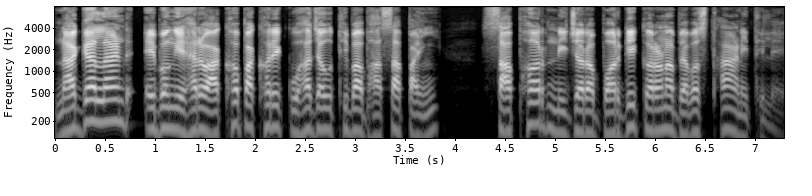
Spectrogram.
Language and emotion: Odia, neutral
